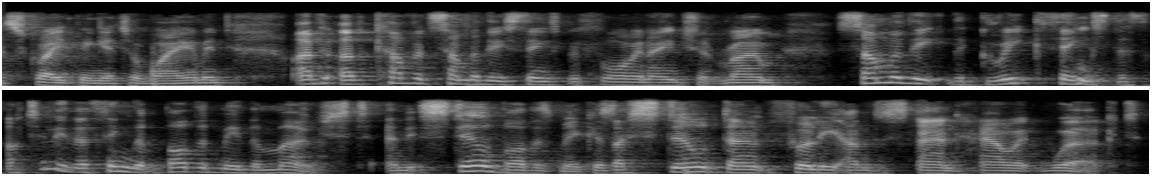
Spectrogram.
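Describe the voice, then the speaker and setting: A man's voice: mid-range voice, a little mellow. A man with an English accent, a novelist being interviewed, who talks in a thoughtful, self-deprecating way with many restarts. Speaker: novelist guest. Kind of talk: interview conversation. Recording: slightly dull lo-fi audio.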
